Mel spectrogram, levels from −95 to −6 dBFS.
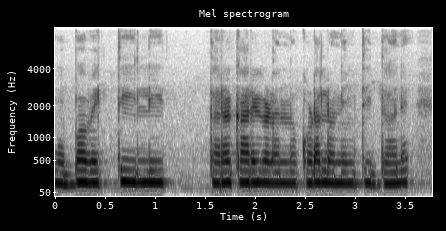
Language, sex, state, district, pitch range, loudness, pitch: Kannada, male, Karnataka, Bangalore, 155-165 Hz, -15 LUFS, 160 Hz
